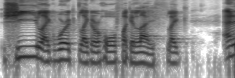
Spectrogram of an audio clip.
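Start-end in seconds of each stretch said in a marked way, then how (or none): none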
